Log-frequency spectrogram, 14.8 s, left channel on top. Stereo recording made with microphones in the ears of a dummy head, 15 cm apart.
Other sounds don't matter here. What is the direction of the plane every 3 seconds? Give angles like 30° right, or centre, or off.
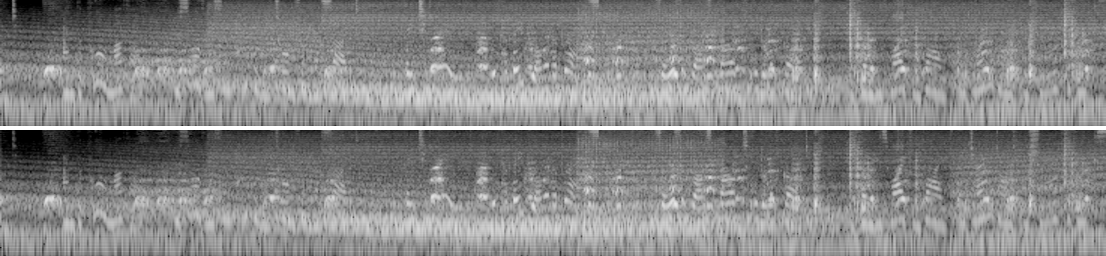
50° left, 30° left, 10° right, 50° right, 70° right.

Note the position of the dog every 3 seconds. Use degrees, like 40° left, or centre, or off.
10° left, 20° right, centre, 10° left, 30° left.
